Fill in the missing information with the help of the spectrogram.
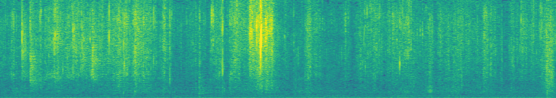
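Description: Fingertips pull, twist and rub loose dried grass strands as they are woven into the rows of a hand-sized, hollow twined grass sock. The result is a continuous dry rustling and crinkling, with bright crackles over a steady low hum and a slightly louder crinkle near the middle.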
